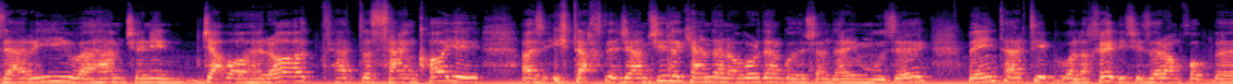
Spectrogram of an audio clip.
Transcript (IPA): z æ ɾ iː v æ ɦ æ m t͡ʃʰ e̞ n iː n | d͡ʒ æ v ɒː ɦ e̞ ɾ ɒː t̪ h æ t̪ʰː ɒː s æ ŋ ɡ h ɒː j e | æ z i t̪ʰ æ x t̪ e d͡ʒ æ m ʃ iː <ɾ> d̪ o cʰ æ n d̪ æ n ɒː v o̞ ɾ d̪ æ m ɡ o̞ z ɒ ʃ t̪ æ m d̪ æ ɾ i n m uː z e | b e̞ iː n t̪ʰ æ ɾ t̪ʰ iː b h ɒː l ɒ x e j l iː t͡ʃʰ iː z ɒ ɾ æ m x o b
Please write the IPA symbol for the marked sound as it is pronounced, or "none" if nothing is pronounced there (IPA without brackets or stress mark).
none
